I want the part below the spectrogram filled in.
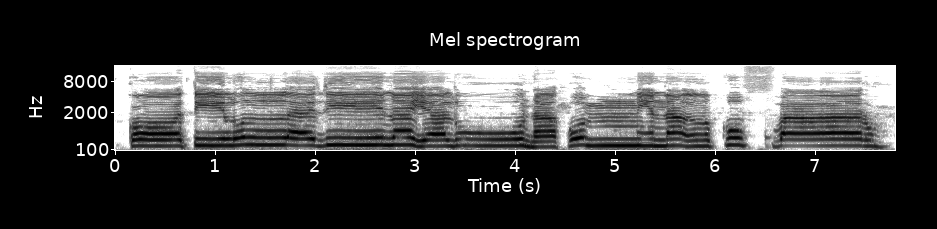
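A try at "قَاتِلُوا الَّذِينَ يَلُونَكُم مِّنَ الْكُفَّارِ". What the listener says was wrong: Sebelum lanjut, Bunda, di sini ada mim sukun ketemu mim lagi menghasilkan tasdid. Kira-kira tahu ada hukum tajwid apa di sini? Iya, idgham miminya kira-kira kesalahan apa? ditekan Nah, itu udah kurang ditahan ya.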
